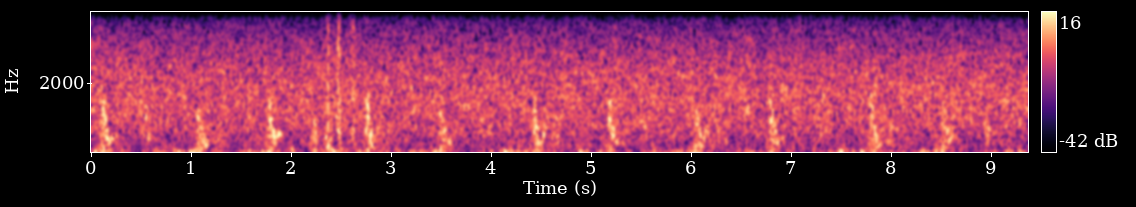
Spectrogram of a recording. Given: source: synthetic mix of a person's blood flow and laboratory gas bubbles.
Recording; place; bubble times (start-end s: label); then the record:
Doppler ultrasound of blood flow; precordium
1.97-2.07 s: bubbles
2.15-2.68 s: bubbles
From the record:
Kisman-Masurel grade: 213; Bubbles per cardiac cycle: several, 3 to 8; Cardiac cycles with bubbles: 1 to 10%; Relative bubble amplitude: loud (0.450 to 0.775); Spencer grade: 1 (occasional bubble signal discernible with the cardiac motion signal, with majority of cardiac periods free of bubbles); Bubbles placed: only in the low amplitude regions of the cardiac cycle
